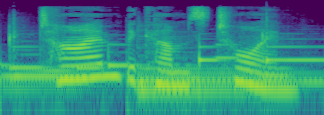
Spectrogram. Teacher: Turn I into oi, for example, time becomes toim.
